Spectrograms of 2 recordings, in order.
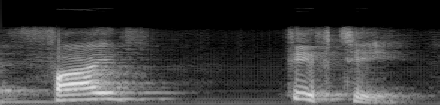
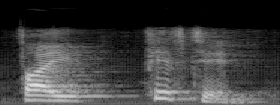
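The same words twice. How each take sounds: First: "five", pause, then front-stressed "fifty"; five fifty as heard. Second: "fifteen" as FIF-tin, short ending; learner's mistaken "fifteen"; wrong stress on FIF. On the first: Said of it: "entende que o seu horário é". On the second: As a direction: say "five fifteen" with the weight on fif. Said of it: "Se você disser". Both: Shown as a demonstration.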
